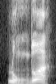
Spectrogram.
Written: 垄断

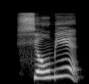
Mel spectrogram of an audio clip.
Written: 消灭

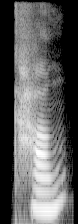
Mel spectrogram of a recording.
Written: 扛

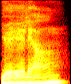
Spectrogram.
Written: yue4 liang5

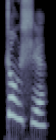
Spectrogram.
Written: zhong4 shi4

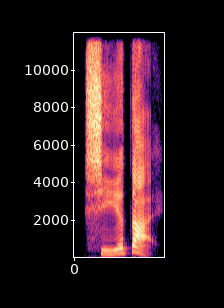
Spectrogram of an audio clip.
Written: 携带

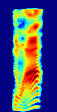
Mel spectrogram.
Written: nuan3

